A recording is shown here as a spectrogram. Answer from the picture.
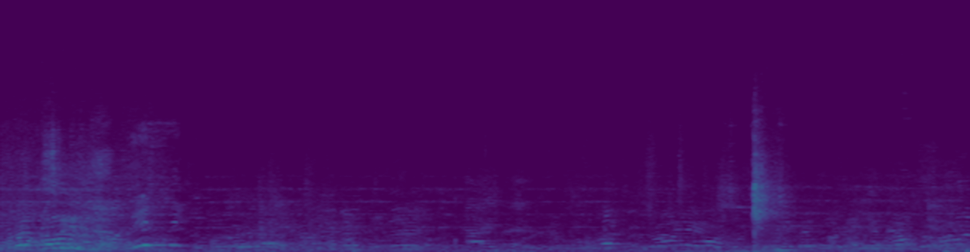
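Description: Steady crowd chatter and murmuring from spectators at a football match at Linwood Park during an Eschol Park throw-in, a dense babble of many voices with a brief louder burst partway through, no single voice standing out.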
